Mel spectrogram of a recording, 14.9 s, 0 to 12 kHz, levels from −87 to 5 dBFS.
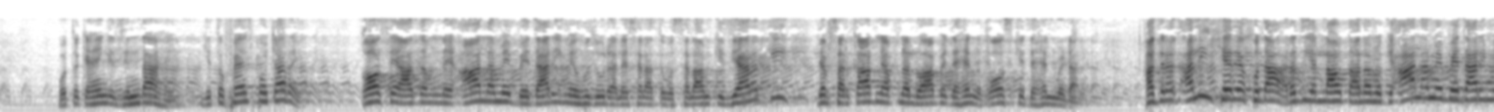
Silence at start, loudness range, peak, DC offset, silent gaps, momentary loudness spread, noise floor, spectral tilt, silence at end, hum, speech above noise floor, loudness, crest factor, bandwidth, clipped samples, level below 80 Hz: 0.6 s; 5 LU; -4 dBFS; under 0.1%; none; 12 LU; -59 dBFS; -4 dB/octave; 0 s; none; 34 dB; -24 LUFS; 20 dB; 7.4 kHz; under 0.1%; -70 dBFS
